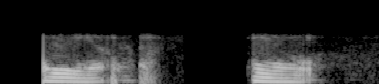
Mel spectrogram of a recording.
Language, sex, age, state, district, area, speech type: Manipuri, female, 60+, Manipur, Imphal East, rural, conversation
